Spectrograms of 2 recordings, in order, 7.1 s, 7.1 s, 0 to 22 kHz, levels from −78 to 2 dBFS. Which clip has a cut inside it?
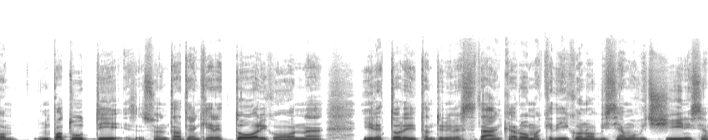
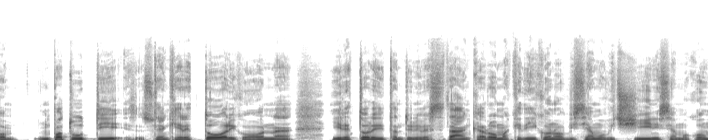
second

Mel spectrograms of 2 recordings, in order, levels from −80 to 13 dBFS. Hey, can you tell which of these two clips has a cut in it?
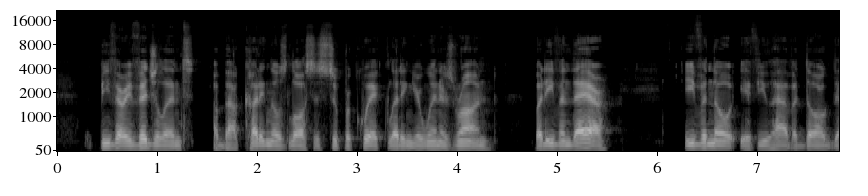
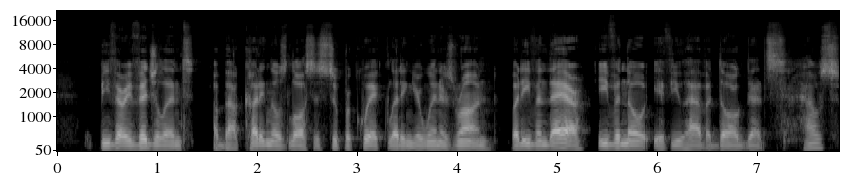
second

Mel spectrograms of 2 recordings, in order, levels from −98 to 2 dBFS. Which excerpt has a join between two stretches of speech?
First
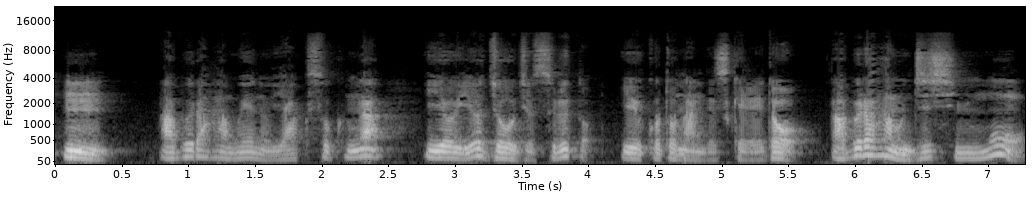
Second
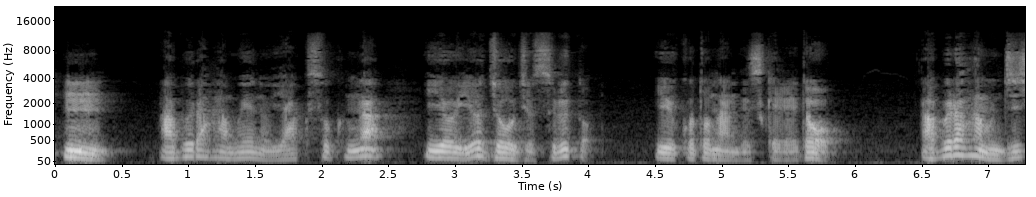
first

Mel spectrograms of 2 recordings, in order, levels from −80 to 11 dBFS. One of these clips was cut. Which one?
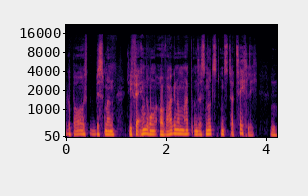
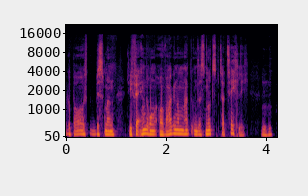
second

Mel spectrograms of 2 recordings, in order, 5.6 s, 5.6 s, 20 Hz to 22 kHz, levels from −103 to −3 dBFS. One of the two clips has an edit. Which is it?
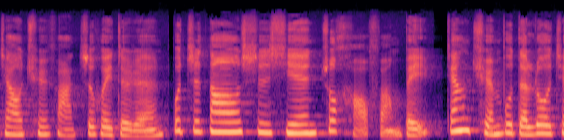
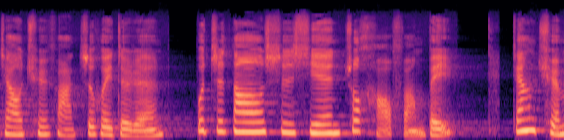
first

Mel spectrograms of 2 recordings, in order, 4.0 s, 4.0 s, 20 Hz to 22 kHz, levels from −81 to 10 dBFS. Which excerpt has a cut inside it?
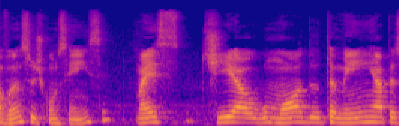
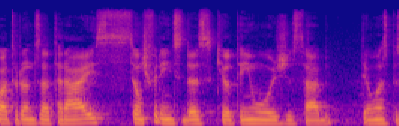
second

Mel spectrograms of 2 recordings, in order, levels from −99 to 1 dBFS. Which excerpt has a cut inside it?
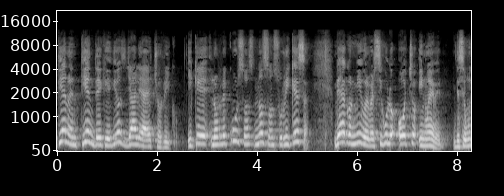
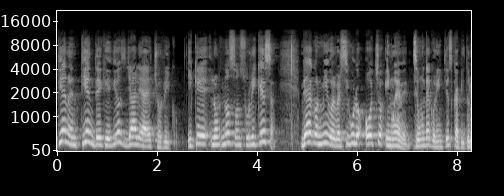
second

